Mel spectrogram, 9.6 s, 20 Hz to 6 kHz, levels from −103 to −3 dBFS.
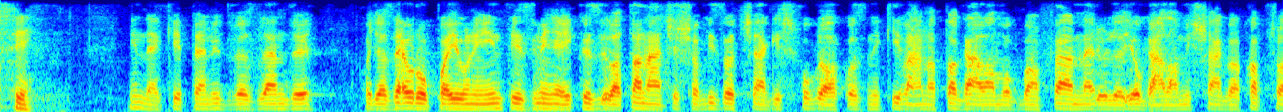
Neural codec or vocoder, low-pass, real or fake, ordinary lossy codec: vocoder, 44.1 kHz, 128 mel bands, Pupu-Vocoder; 5.4 kHz; fake; Opus, 24 kbps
